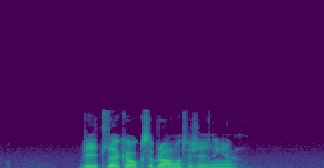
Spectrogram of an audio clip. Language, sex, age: Swedish, male, 24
